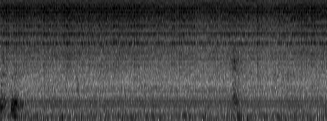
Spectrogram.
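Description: Tesla coil running with a steady electrical buzz and high hiss, holding two even tones throughout.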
